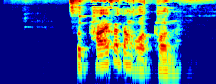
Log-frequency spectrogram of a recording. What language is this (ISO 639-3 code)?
tha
